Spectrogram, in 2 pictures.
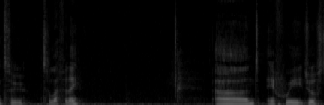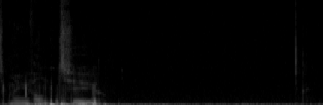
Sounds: Speech

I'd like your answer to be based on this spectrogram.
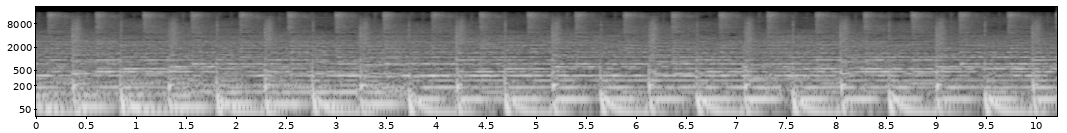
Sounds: Music

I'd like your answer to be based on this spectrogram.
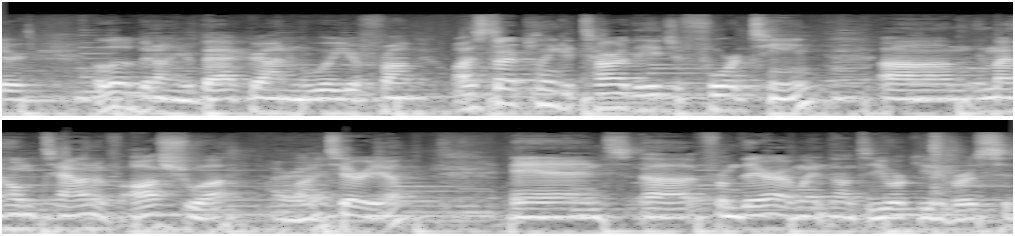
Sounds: Speech, Music

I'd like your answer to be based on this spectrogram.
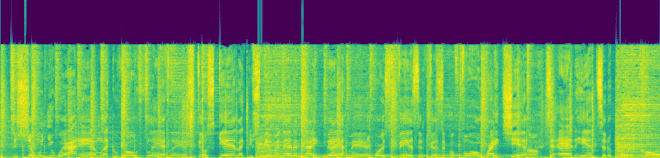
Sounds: Music

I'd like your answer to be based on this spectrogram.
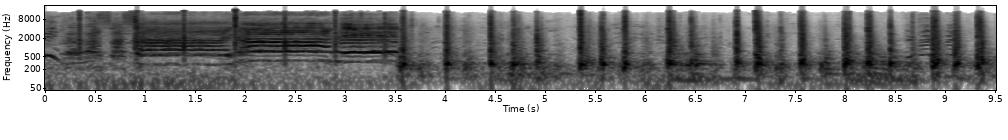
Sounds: Music, Speech

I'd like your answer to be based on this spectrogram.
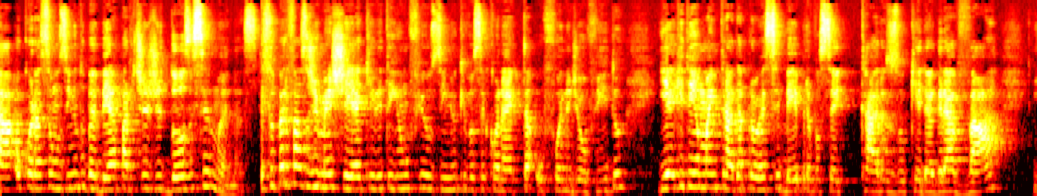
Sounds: Speech

